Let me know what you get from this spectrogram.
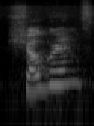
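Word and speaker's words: Sjögren's: It's Sjogren's, I think is how it's said.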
